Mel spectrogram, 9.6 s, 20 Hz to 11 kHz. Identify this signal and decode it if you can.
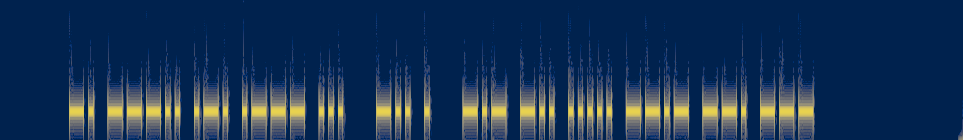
Morse code, heard as a keyed tone, about 25 wpm, 700 Hz. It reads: N8RJS DE KD5QGO
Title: USA Callsign DE Callsign 25wpm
